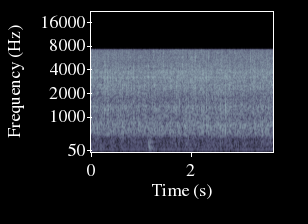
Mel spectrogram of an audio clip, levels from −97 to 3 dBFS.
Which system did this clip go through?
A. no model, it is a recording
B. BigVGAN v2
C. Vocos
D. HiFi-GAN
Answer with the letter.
A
